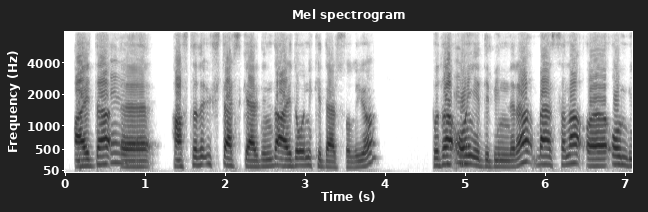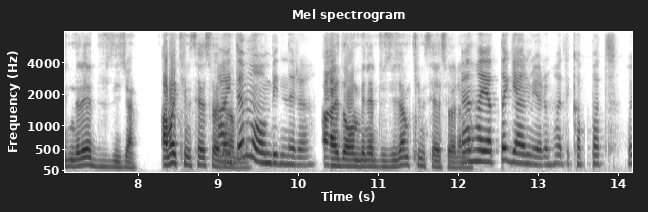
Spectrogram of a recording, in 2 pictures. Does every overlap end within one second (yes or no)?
yes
